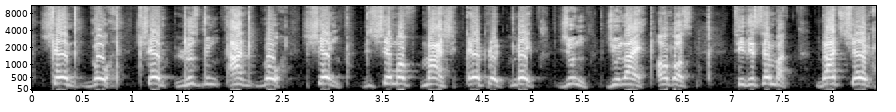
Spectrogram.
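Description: A man's voice: very high voice, fairly bright tone, a little hiss or hum. A male pastor leading a fervent prayer sermon, repeating declarations and breaking into speaking in tongues.

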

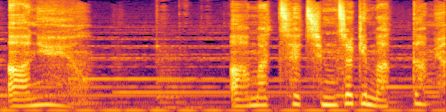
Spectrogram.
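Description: A woman's voice: fairly high pitch, measured pace, over music, close to an everyday voice. A woman voicing a guilt-ridden young survivor in a video game. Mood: subdued.

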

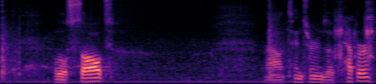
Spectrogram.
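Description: A man's voice: lowish voice, extremely slow, noisy background. Older man chatting through a cooking demo. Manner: relaxed, chatty, explains as he works. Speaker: chef and cooking show host. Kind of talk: casual cooking demonstration. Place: restaurant dining room, indoors.

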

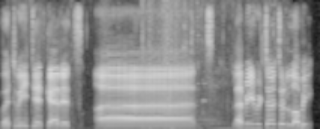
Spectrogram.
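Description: A young man from the Netherlands with a Dutch accent, chatting casually as he streams a game, answering chat and thinking out loud. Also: on the high side, a little slow, clean tone. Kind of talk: live gameplay commentary, reading chat.

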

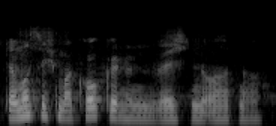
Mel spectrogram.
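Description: A man in a casual phone conversation, talking in a naive, slow-witted, stalling way like a confused customer. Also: mid-range voice. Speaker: prank caller posing as a naive customer. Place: phone call. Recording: tinny band-limited phone line.

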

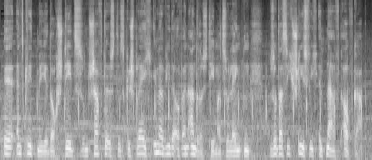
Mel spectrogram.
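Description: An actor playing a loyal gentleman doctor who narrates a detective story in a measured, literary way. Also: medium pitch, close to an everyday voice. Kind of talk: scripted audio drama narration.

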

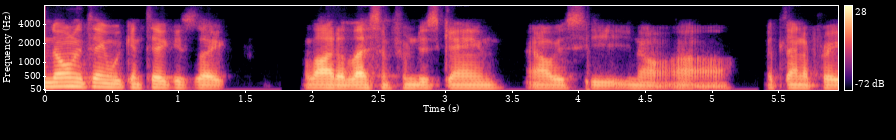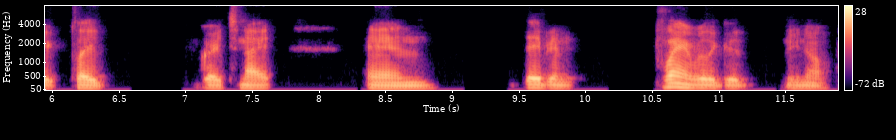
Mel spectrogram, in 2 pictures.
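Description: Low-voiced young man, halting postgame answers. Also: a little mellow, no echo. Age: young adult. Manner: halting, many fillers and restarts. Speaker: basketball player at postgame press conference. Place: team media room, indoors. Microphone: table mic on stand.

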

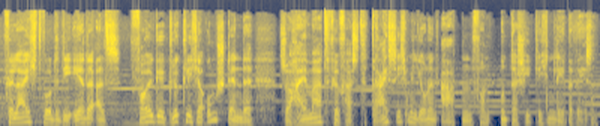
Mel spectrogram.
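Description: Deep-voiced male documentary narrator. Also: very animated, normal speed, music in the background. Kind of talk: scripted science documentary narration.

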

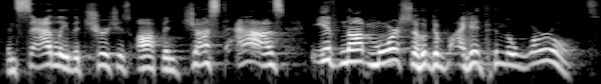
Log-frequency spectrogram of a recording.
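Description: A man in his thirties with an American accent, preaching a sermon in a church sanctuary on a headset mic, swinging from loud emphatic peaks to quiet asides. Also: high-pitched, slow pace, vocal fry. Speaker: pastor. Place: church sanctuary, standing at a pulpit.

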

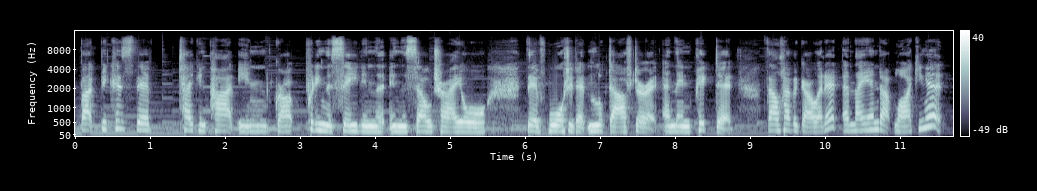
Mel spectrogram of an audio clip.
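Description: A woman's voice: fairly low pitch, moderate pace, a bit bright, soft background music. A woman speaking casually in an interview, chatty, with many ums and restarts. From Australia. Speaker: farm program coordinator.

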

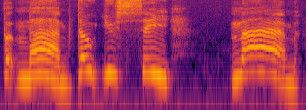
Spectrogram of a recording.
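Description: A woman's voice: high voice, no echo, voice pushed up. A woman doing a flustered middle-aged maid. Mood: shaken. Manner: flustered, respectful, quick to fret. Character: middle-aged female maid, nervous and deferential.

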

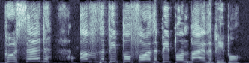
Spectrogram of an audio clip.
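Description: A blustering tavern manager acted by a man hosts a quiz in an old-time radio comedy. His voice is high and very sharp, with mock-grand, wisecracking delivery and a dry sound. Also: big pitch swings, moderate pace, no echo, full character voice, low-quality recording. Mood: breezy, officious. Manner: mock-grand quizmaster, malapropisms.

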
